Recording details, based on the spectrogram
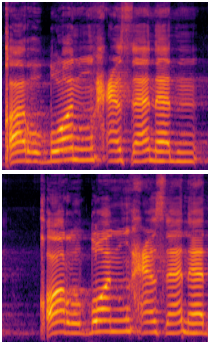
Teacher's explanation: تنوین میں ہم اظہار کریں گے، یعنی غنہ نہیں کریں گے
